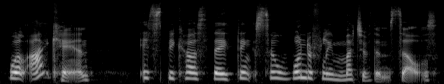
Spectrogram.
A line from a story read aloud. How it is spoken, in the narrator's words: I said with a laugh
